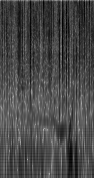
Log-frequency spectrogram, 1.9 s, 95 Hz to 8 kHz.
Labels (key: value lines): label: biophony, cascading saw
recorder: SoundTrap 600 or HydroMoth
